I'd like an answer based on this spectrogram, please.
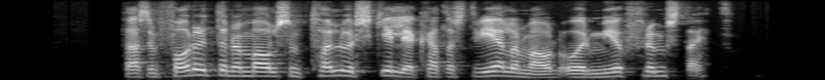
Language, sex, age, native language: Icelandic, male, 20-29, Icelandic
